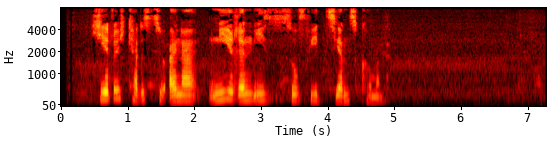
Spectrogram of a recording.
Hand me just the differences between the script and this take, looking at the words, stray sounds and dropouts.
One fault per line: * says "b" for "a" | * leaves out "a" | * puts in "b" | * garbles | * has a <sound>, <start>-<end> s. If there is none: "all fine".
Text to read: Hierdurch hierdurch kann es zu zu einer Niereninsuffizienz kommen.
* leaves out "hierdurch"
* leaves out "zu"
